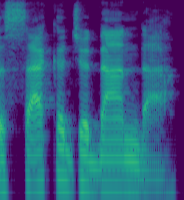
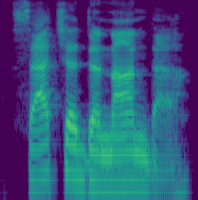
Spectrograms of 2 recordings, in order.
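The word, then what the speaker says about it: Satchidananda: Next week, we are going to be talking about Alice Coltrane's Journey to Sachadananda. And I say that different every time I say it. Sachadananda is how I believe it is pronounced.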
